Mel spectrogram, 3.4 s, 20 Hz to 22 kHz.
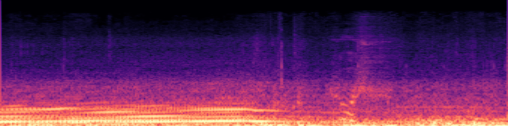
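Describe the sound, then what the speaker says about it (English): A 2016 Ford Focus RS engine gives off a close, steady intake drone with rising harmonics as it pulls, then settles into a rougher, lower hum, with little exhaust note coming through. "Mostly you hear the induction noise, not a lot of exhaust note"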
